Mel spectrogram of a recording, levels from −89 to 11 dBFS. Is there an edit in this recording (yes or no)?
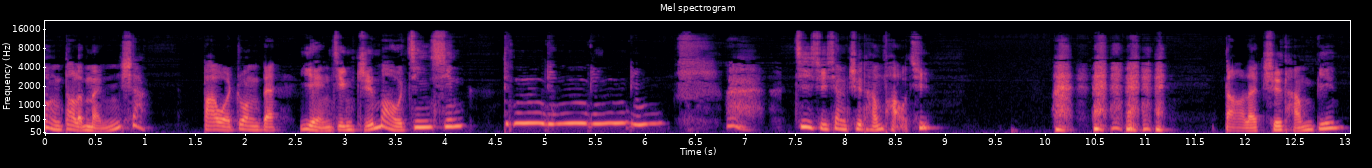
yes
